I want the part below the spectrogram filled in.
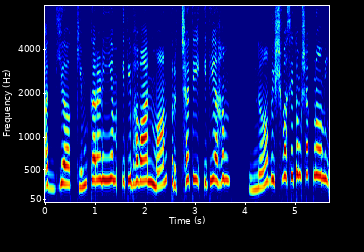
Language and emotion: Sanskrit, disgusted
